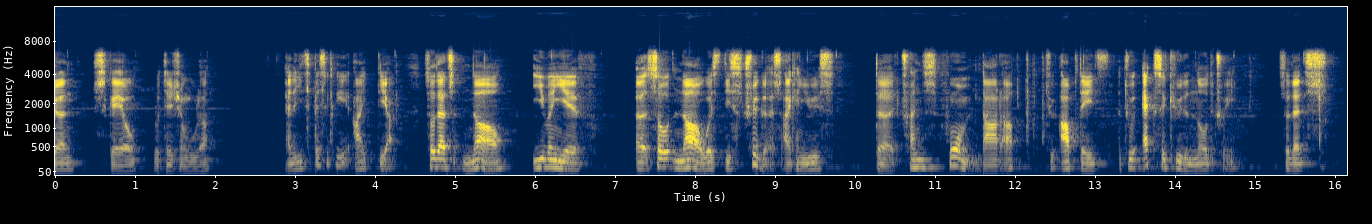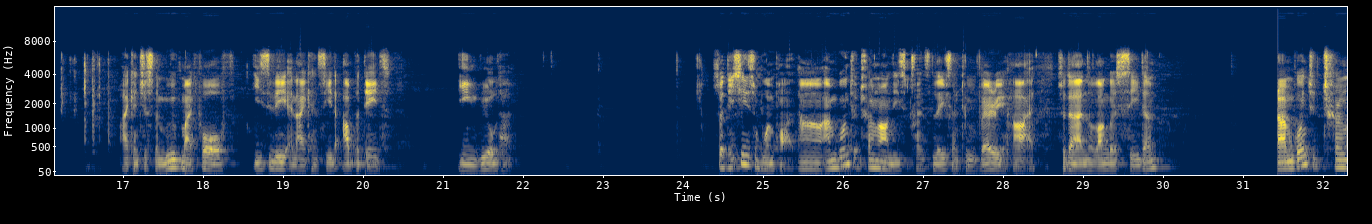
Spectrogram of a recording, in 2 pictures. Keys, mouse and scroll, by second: 2.6 click, 3.1 g, 9.3 click, 12.0 g, 15.7 n, 16.4 g, 22.9-26.1 middle drag, 26.4-29.4 drag, 30.2-30.8 scroll down 1, 30.8-31.9 middle drag, 31.9 click.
